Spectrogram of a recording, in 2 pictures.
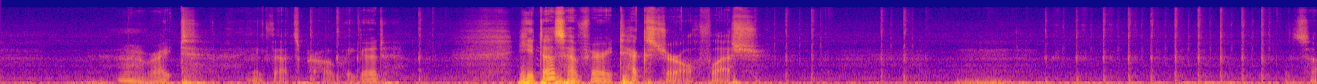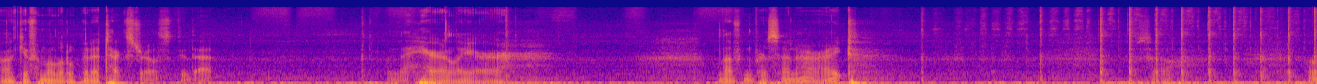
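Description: A middle-aged man talks calmly and close to a microphone, with pauses between phrases.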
